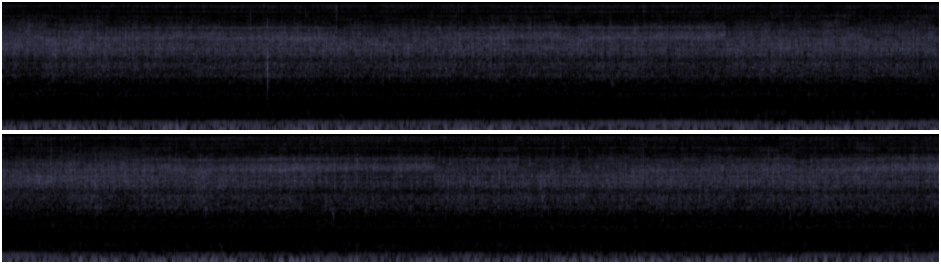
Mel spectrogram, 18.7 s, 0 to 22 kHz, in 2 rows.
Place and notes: Malton, UK - water leaking from borehole ...
water leaking from borehole ... supplies to an irrigation system ... dpa 4060s in parabolic to mixpre3 ... spraying a potato crop ...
